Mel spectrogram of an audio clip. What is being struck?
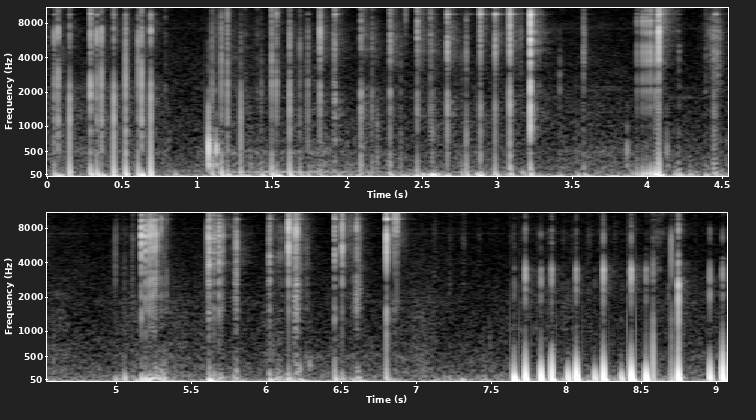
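Small round glass bottle with cork stopper.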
